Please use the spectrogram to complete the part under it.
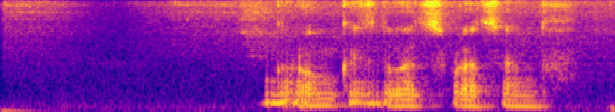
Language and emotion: Russian, neutral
